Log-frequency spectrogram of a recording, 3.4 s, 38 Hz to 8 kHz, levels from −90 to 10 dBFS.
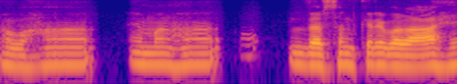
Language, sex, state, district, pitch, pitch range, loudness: Chhattisgarhi, male, Chhattisgarh, Rajnandgaon, 135 Hz, 130-135 Hz, -19 LUFS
